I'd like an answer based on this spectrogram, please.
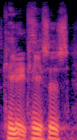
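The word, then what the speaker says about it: CASIS: right in thinking that Cassis is that the right pronunciation cases that is part of the I've spent too much time overseas I guess so I'll call cases that it's part of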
